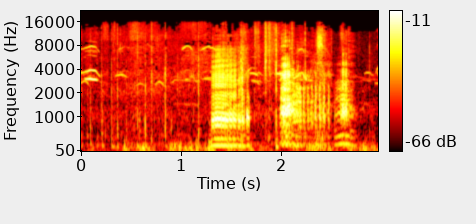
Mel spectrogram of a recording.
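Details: Gentoo penguins in a breeding colony in the Falkland Islands, adults tending two-to-three-week-old chicks and nests on a mild afternoon; harsh, harmonic braying calls in two bursts, with thin, high chick peeps scattered throughout.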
